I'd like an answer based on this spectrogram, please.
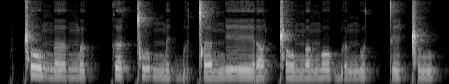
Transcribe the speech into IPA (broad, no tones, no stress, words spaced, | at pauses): ǁo ŋəːŋ͡mɵkːə ǀu ŋ͡mɪɡ͡bɵǀɜ ŋɪːɾʌ ǁoŋʌ ŋoɡ͡bɵ ŋutːɪ ǁu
